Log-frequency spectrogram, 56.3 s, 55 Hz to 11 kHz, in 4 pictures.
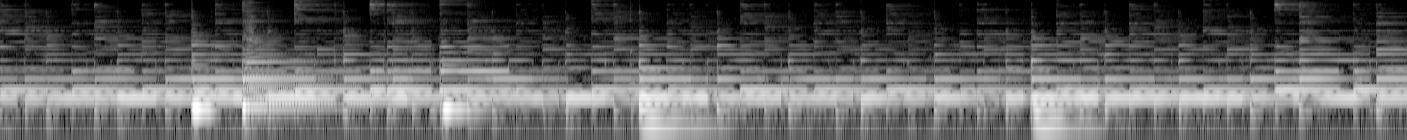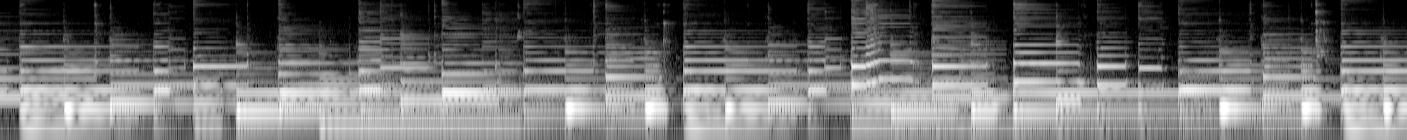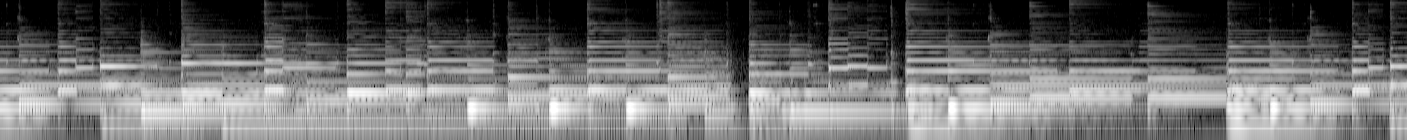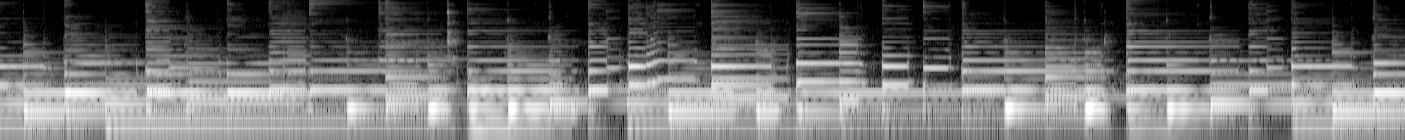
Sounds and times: Acoustic guitar: 0.0s - 56.2s.

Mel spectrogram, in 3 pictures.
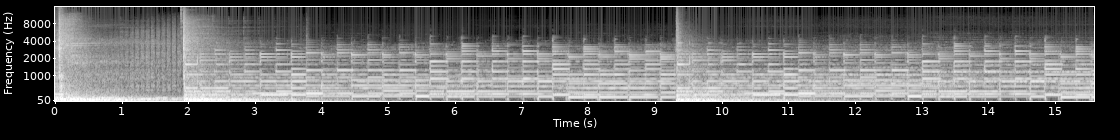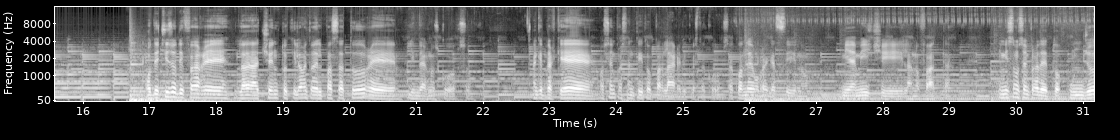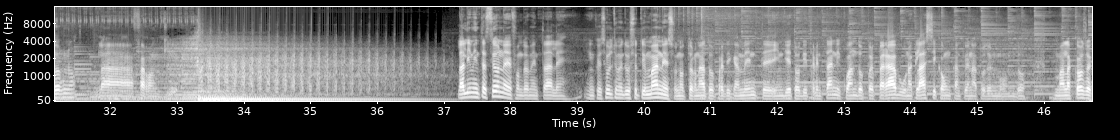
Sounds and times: Music: 0.0s - 46.7s
Speech: 17.0s - 21.9s, 22.7s - 29.0s, 29.7s - 33.1s, 37.2s - 46.7s.

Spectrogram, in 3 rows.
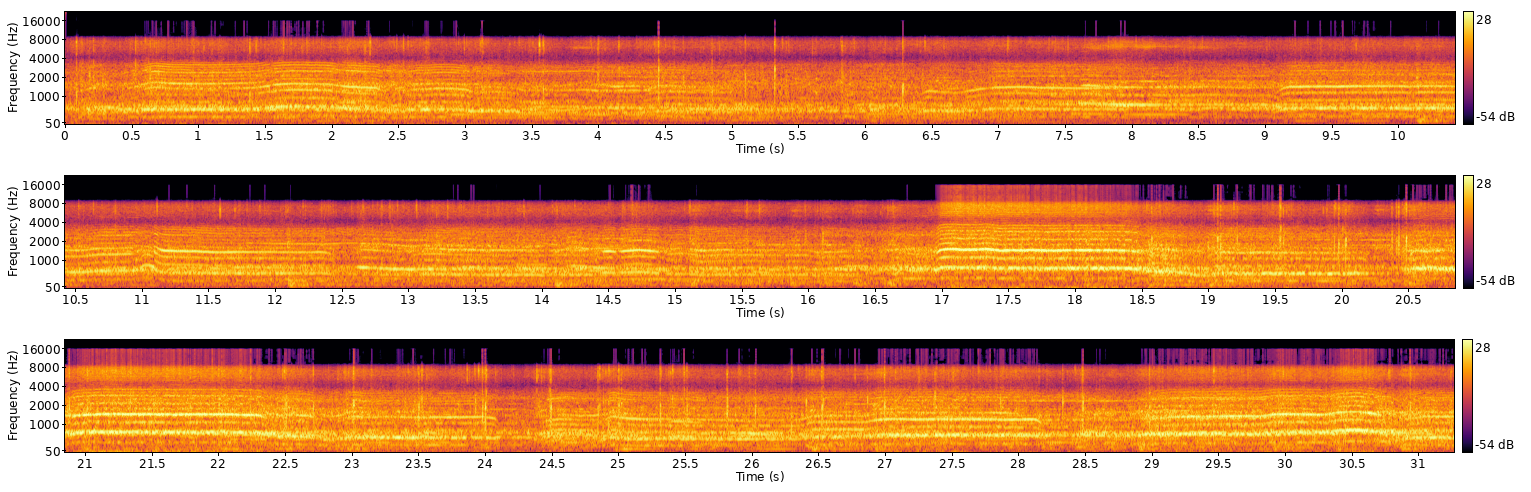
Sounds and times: Music: 0.0s - 31.2s.

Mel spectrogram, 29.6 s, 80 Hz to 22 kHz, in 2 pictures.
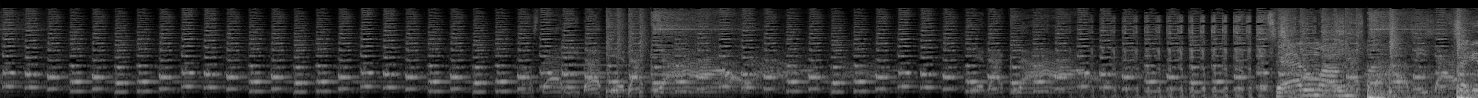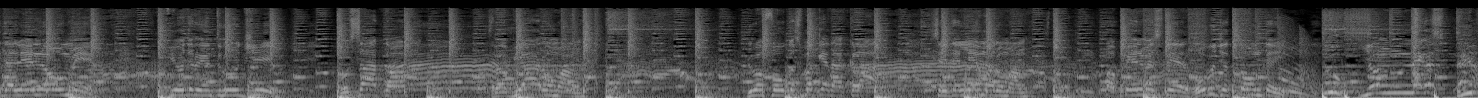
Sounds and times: Music: 0.0s - 29.5s.

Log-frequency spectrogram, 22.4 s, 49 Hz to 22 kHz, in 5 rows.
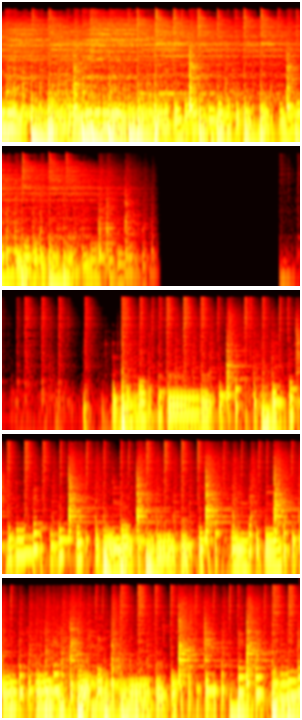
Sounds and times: Bass drum: 0.0s - 6.6s, 10.6s - 22.3s
Drum kit: 0.0s - 6.8s, 8.7s - 22.3s.

